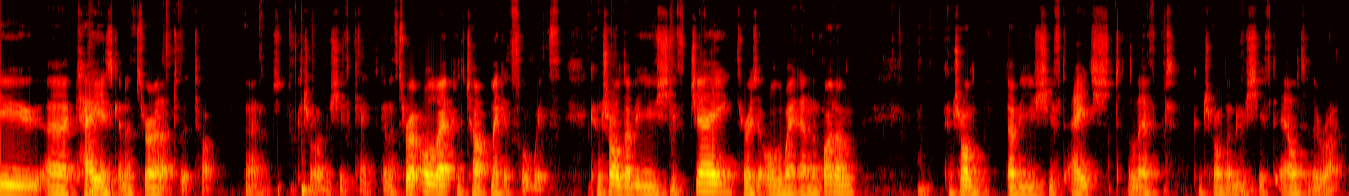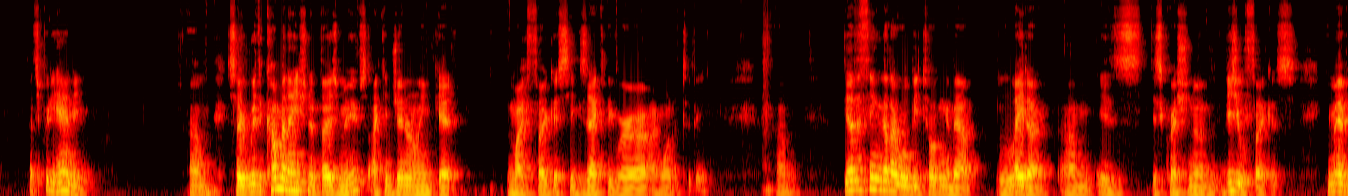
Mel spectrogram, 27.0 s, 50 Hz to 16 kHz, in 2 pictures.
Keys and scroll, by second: 0.9 k, 2.7 ctrl+w, 3.0 shift+k, 6.0 ctrl+w, 6.7 shift+j, 8.7 ctrl+w, 9.1 shift+h, 11.4 ctrl+w, 12.4 shift+l, 15.5 space, 15.6 o, 17.6-20.9 typing, 21.2 Return, 22.2-22.9 typing, 24.9-26.0 typing.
